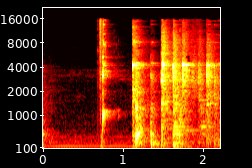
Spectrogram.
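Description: A bottle opener prising the metal crown cap off a bottle of bottle-conditioned golden ale. There is a sharp click, then about a second of noisy hiss and clinking as the cap lifts and the carbonation gas escapes.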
